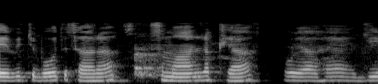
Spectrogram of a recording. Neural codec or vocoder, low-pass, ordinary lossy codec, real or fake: none; 7.2 kHz; MP3, 32 kbps; real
